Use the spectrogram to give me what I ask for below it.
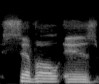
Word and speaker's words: Civilis: Yeah, Civilis is Latin for civilized. So it's civilized marketing, but it's spelled like civil is.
